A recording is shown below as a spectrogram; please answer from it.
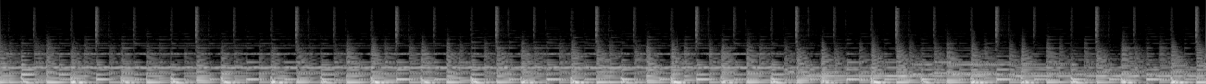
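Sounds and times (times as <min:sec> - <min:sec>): looping low synth pattern: 0:00.0 - 0:12.0.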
